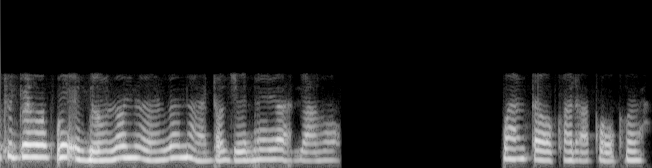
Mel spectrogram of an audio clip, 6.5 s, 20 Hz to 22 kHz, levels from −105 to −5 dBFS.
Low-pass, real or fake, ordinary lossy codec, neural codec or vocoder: 3.6 kHz; fake; none; codec, 16 kHz in and 24 kHz out, 0.6 kbps, FireRedTTS-2 codec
